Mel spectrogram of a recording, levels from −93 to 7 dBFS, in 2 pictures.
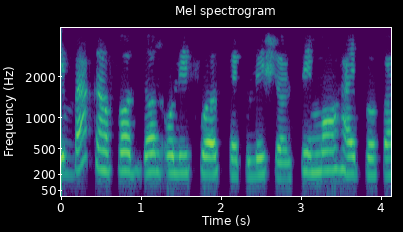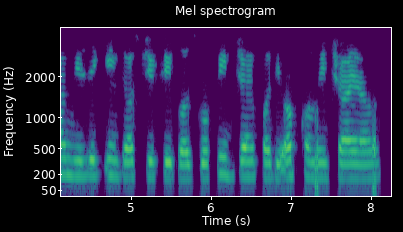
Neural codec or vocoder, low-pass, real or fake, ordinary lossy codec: none; 3.6 kHz; real; none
